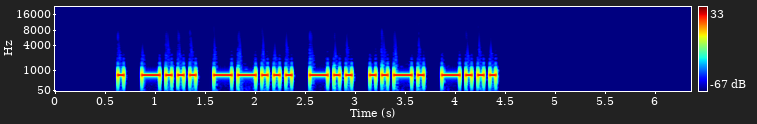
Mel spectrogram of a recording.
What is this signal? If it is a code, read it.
Morse code, heard as a keyed tone, about 20 wpm, 700 Hz. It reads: EB7DFB
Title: DXCC-100 Call Signs - 6 Characters - 20wpm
